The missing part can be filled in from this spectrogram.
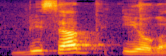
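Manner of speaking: বিষাদ ইয়োগ, the যোগ said as ইয়োগ with a glide; বিষাদ ইয়োগ with a clear ইয় sound before ওগ; teacher's model pronunciation. Shown as a demonstration. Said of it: "এভাবে আমরা উচ্চারণ করব বিষাদ ইয়োগ".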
